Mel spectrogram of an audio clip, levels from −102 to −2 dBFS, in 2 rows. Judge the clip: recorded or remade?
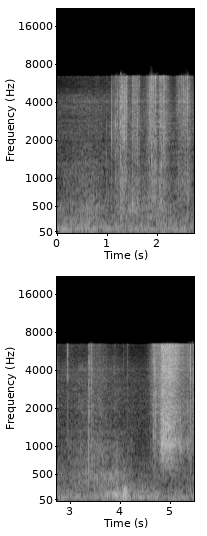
remade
